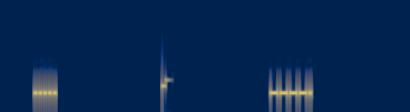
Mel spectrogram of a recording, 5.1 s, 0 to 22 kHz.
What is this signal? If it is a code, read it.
Morse code, heard as a keyed tone, about 39 wpm, 700 Hz. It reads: 5 9
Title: Numbers - 1-Digit 40wpm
